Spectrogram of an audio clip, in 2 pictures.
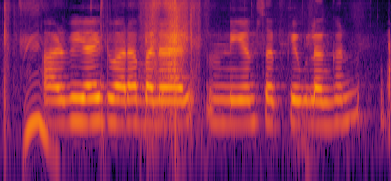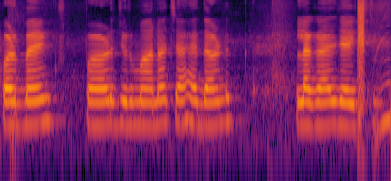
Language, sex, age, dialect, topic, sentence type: Magahi, female, 18-24, Western, banking, statement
